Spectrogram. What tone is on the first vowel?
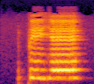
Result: high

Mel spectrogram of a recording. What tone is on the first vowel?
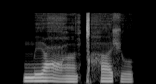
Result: high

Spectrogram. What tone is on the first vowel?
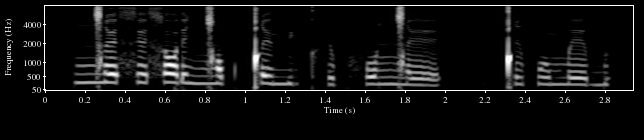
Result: high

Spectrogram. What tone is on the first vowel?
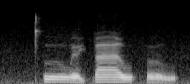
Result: high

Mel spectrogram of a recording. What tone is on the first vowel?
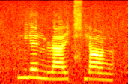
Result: falling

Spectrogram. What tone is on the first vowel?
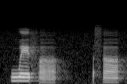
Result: high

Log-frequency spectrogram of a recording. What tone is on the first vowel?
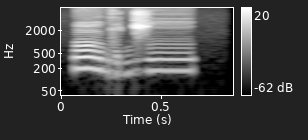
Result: high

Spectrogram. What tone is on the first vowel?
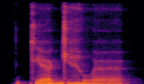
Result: high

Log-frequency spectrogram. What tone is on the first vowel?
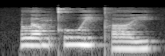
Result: high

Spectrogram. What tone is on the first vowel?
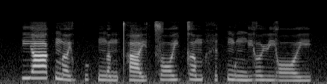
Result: high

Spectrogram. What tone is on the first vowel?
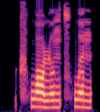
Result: low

